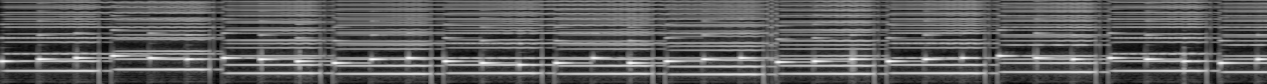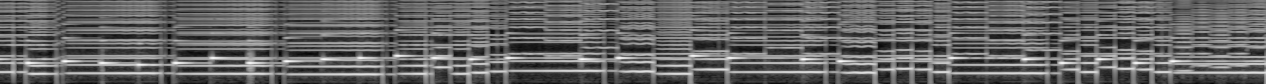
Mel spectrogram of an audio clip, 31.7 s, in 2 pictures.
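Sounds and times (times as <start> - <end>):
8-bit background music: 0.0 - 31.6.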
